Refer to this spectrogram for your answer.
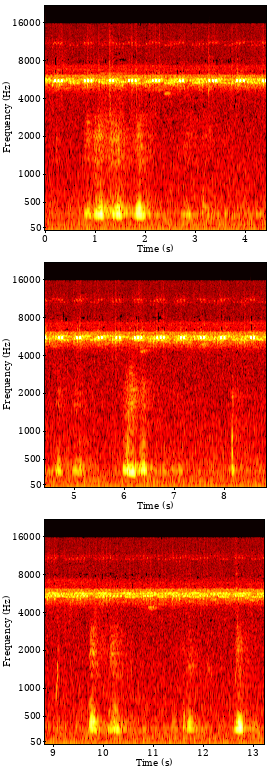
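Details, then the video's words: Backwater frog chorus of pig frogs and water frogs: low, grunting croaks in short bursts, often two or three in quick succession, scattered irregularly over a steady high, pulsing insect trill that runs throughout. "FROGS - Pig Frogs, Water Frogs, Backwater Chorus, & Frog Chorus"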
